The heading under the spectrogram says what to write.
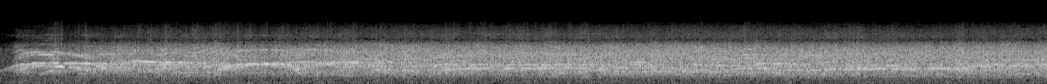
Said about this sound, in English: You ought to clap your hands and get up and buck and pitch.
